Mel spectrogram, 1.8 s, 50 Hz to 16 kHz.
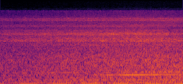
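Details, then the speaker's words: Sitek 2300 spin rinse dryer with 4-pole insert rotor, at 1800 rpm dry: only a soft, even rushing sound with faint steady hum, barely audible, no knocking or wobble; normal smooth high-speed spin. "and there we go perfect look how smooth it is you can actually if i had my back to it i couldn't even hear it running it's so nice"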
